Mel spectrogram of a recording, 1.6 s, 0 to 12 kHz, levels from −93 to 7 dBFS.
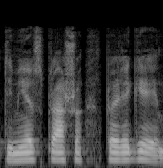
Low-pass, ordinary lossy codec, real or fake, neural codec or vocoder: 7.2 kHz; MP3, 48 kbps; real; none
